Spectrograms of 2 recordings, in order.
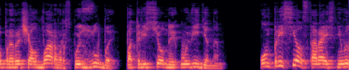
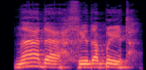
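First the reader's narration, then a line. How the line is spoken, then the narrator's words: Sigh. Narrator (Russian): вздохнул Фионос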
